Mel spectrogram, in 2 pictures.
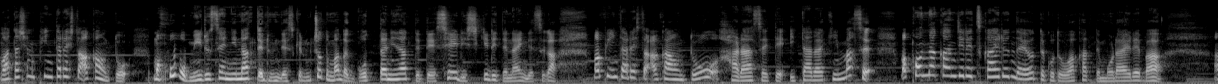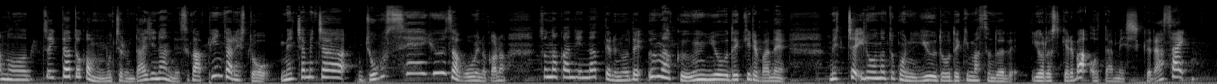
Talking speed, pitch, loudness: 510 characters per minute, 230 Hz, -24 LUFS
